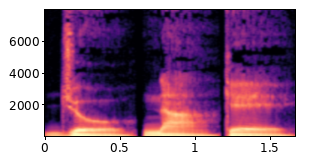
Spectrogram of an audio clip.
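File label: "jonake", concatenated syllables; Affixing experiment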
